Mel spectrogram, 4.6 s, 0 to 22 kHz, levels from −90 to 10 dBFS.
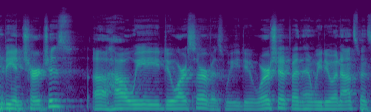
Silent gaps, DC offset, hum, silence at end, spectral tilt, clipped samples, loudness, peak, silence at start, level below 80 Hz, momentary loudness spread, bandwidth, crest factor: none; under 0.1%; none; 0 s; -4 dB/octave; under 0.1%; -32 LUFS; -14 dBFS; 0 s; -58 dBFS; 11 LU; 14 kHz; 18 dB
